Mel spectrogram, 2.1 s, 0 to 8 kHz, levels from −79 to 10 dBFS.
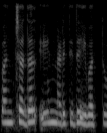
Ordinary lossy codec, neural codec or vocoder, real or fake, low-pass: none; vocoder, 22.05 kHz, 80 mel bands, WaveNeXt; fake; 7.2 kHz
